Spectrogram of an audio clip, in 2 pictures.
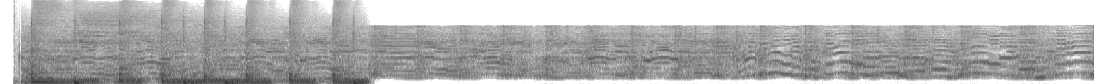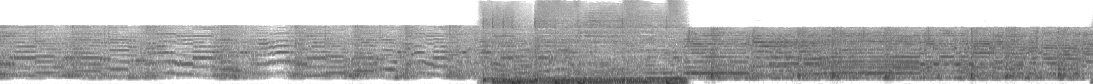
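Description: A recorded rock track with electric guitar playing back through JamVOX guitar-amp simulator software. About four seconds in, GXT guitar extraction strips out the bass and the top, leaving the electric guitar part soloed and thin, slowed with the tempo control. About sixteen seconds in the full band mix returns for two seconds, then the guitar is extracted again.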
